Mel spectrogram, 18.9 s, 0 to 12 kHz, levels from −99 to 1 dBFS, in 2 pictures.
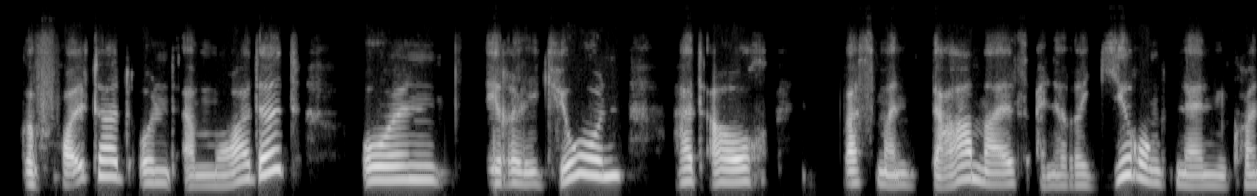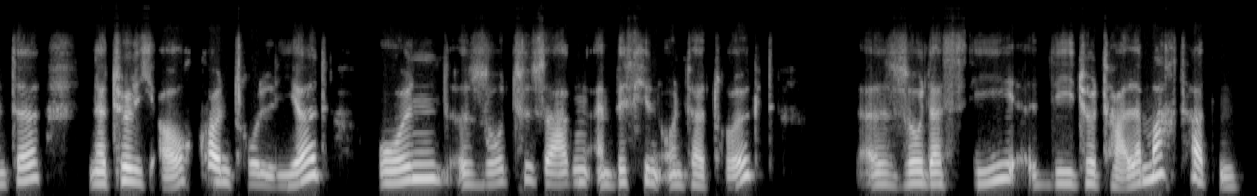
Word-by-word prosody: gefoltert 250 - +2
und 165 0 -2
ermordet. 210 - +3 0.4
Und 200 -2 +3 0.3
die - - -1
Religion 245 - +2 0.4
hat 180 +1 -1
auch, 175 +2 +5 0.6
was 165 0 +1
man 140 -1 -3
damals 160 -7 +2
eine 135 +2 -9
Regierung 185 - 0
nennen 135 -1 -4
konnte, 175 +10 -1 0.4
natürlich 165 +1 +1
auch 120 +1 +1
kontrolliert 150 - +2 0.4
und 200 +7 +1
sozusagen 160 +2 -4
ein 145 - -5
bisschen 170 +1 -5
unterdrückt, 145 - -4 0.6
äh, 150 - -5
sodass 150 +2 -2
sie, 175 +8 -4
die 150 +2 -7
totale 155 0 0
Macht 255 +7 0
hatten. 120 0 -1
165 Hz, 95 wpm, -25 LUFS, 145-205 Hz, 0.6 s, auch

